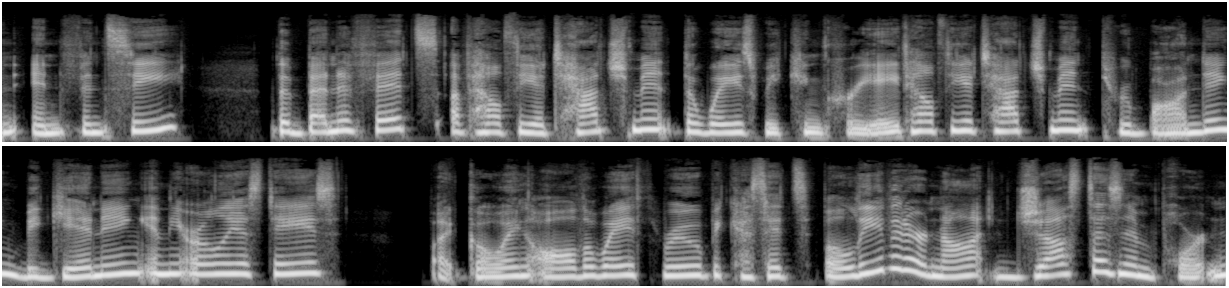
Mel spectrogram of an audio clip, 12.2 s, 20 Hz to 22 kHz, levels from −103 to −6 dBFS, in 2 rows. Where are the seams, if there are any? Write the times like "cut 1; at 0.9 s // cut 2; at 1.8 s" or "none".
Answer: none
